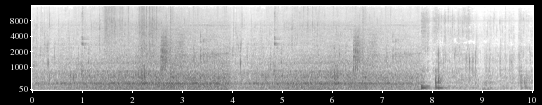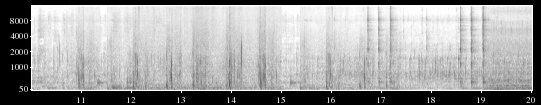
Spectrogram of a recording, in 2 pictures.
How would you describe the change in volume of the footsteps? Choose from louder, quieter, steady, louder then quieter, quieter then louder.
louder then quieter.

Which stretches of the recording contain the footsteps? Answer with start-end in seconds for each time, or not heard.
10.5-17.9.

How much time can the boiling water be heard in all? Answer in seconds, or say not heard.
20 s.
